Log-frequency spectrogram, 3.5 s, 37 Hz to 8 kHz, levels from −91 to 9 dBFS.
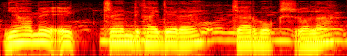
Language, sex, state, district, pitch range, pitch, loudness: Hindi, male, Arunachal Pradesh, Longding, 115-145 Hz, 130 Hz, -14 LUFS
